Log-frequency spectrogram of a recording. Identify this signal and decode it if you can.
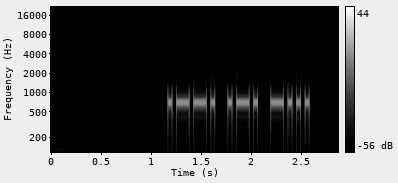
Morse code, heard as a keyed tone, about 28 wpm, 700 Hz. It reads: PRB
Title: USA Call Sign Postfixes - 3 Letters 28wpm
